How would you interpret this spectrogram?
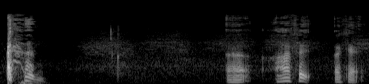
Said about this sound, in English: Sorry for coughing.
